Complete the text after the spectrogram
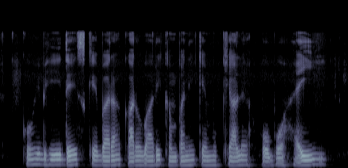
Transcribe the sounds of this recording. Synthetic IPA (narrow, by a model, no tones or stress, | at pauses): koːibʱid̪eːskebəɾakaːɾoːbaːɾikə̃mpənikemʊkʰjaːlehoːbo̰hɛ̰i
